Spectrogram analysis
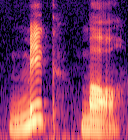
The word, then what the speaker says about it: Mi'kmaq: Maiden's World of Wax said that's pronounced Mi'kmaq.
